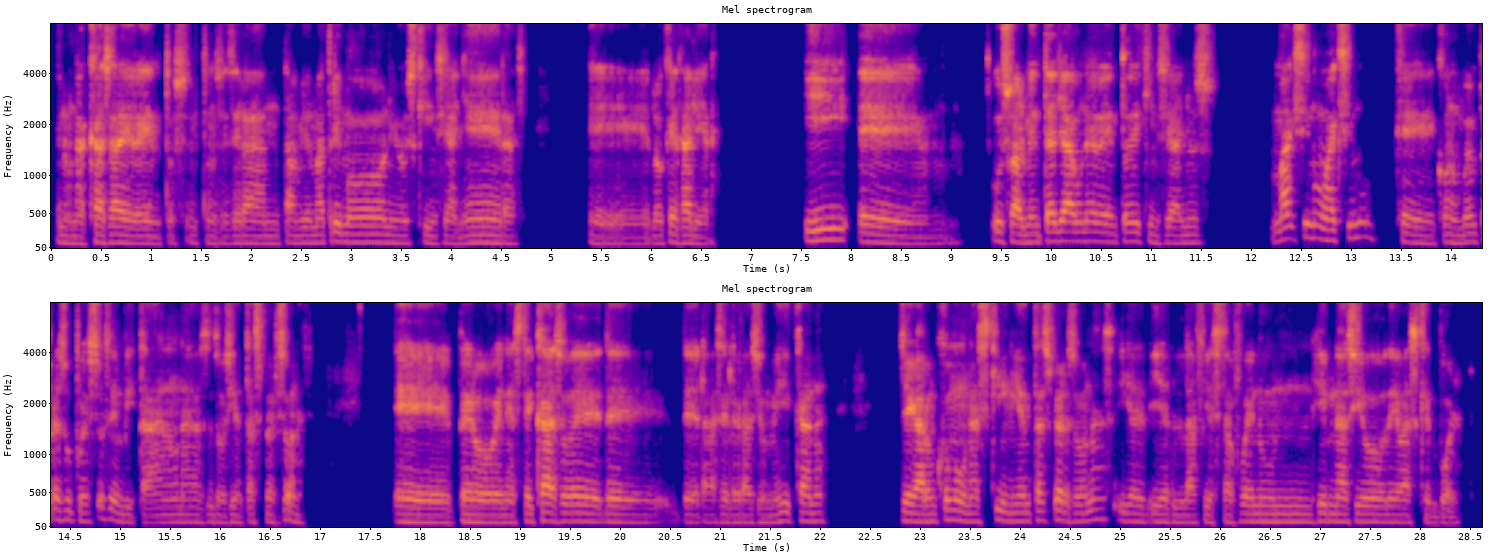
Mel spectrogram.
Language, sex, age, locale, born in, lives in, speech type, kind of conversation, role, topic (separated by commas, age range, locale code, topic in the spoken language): Spanish, male, 20-24, es-CO, Colombia, United States, conversation, unstructured, none, ¿Has tenido alguna experiencia divertida en una fiesta cultural?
